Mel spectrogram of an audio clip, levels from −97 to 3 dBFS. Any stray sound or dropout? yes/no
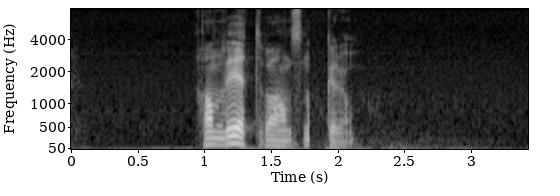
yes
